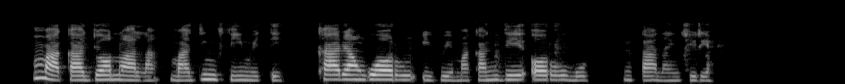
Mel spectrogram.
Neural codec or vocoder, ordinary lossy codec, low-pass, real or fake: vocoder, 22.05 kHz, 80 mel bands, Vocos; Opus, 24 kbps; 7.2 kHz; fake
